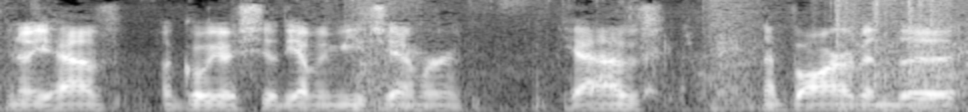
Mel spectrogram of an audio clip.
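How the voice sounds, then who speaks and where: A man talks at a fairly quick pace and medium pitch over noticeable background noise. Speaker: esports caster. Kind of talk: live commentary.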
